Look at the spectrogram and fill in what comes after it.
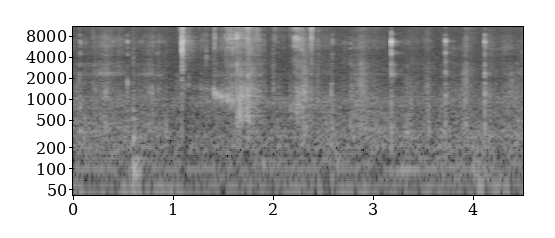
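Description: Crunchy french fries being bitten and chewed: a run of crisp crunches with a few sharp crackles, the loudest about a second in and again about three seconds in.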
